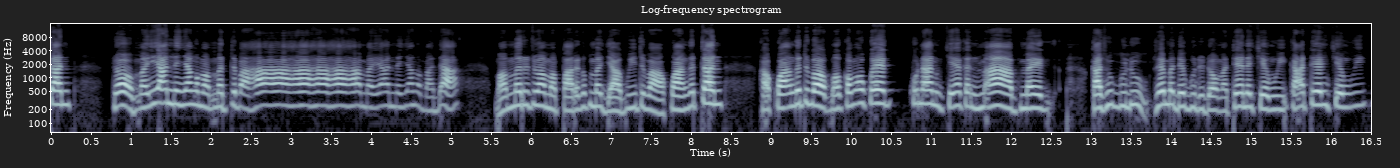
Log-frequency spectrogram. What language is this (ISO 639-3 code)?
wja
